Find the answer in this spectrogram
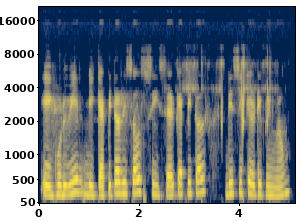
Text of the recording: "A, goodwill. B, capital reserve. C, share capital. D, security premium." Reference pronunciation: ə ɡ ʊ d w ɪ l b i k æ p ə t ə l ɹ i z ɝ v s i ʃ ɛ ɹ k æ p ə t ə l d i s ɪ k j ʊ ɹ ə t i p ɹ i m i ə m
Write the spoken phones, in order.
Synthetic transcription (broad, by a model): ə ɡ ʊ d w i l b i k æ p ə t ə l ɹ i s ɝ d s i s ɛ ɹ k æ p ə t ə l d i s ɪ k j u ɹ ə t i p ɹ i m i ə m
